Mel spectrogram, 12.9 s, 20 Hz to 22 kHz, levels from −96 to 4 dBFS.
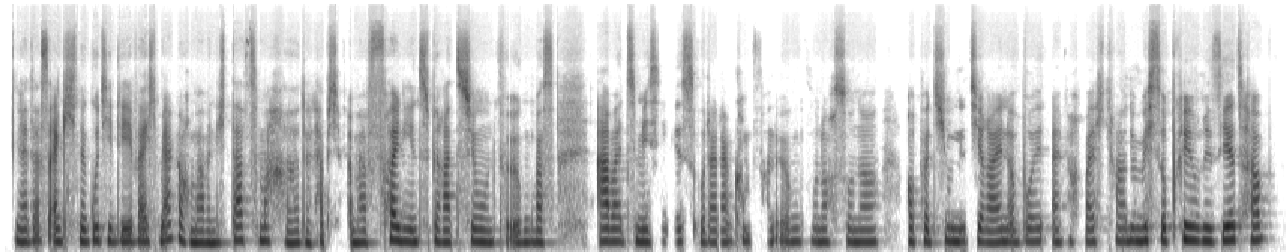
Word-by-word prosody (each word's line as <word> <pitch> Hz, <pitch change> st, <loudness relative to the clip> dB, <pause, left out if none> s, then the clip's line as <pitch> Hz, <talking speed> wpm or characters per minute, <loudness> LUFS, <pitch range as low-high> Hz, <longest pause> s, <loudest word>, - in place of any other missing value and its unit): Ja, 190 Hz, -2 st, +2 dB
du 195 Hz, -, -2 dB
hast -, -, -3 dB
eigentlich 195 Hz, +3 st, +1 dB
'ne 195 Hz, -2 st, +3 dB
gute 210 Hz, 0 st, +1 dB
Idee, 100 Hz, -, +1 dB
weil 95 Hz, -, +3 dB
ich 95 Hz, -, -3 dB
merke 235 Hz, -1 st, +1 dB
auch 195 Hz, -, -4 dB
immer, 180 Hz, -1 st, +4 dB
wenn 175 Hz, 0 st, +4 dB
ich 180 Hz, 0 st, -6 dB
das 215 Hz, +1 st, 0 dB
mache, 190 Hz, -4 st, 0 dB
dann 175 Hz, -2 st, -3 dB
habe -, -, -2 dB
ich -, -, -6 dB
immer 180 Hz, 0 st, +2 dB
voll 210 Hz, +4 st, +3 dB
die 195 Hz, -, +2 dB
Inspiration 190 Hz, -1 st, +1 dB
für 180 Hz, -, -7 dB
irgendwas 185 Hz, 0 st, 0 dB, 0.4 s
Arbeitsmäßiges 195 Hz, -1 st, -1 dB
oder 185 Hz, 0 st, -3 dB
dann 185 Hz, +2 st, -4 dB
kommt 205 Hz, -2 st, -6 dB
von 195 Hz, +3 st, -9 dB
irgendwo 195 Hz, -1 st, -5 dB
noch 190 Hz, -1 st, -2 dB
so 195 Hz, +1 st, -4 dB
'ne 185 Hz, +1 st, -1 dB, 0.3 s
Opportunity 200 Hz, +1 st, 0 dB
rein, 185 Hz, +1 st, +1 dB
obwohl 195 Hz, +2 st, -4 dB
einfach, 190 Hz, +1 st, -6 dB
weil 190 Hz, 0 st, -2 dB
ich 190 Hz, -, -11 dB
gerade 200 Hz, -1 st, -2 dB
mich 205 Hz, +1 st, +3 dB
so 205 Hz, -3 st, +4 dB
priorisiert 215 Hz, 0 st, +4 dB
habe. 220 Hz, 0 st, 0 dB
195 Hz, 210 wpm, -22 LUFS, 185-205 Hz, 0.4 s, immer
